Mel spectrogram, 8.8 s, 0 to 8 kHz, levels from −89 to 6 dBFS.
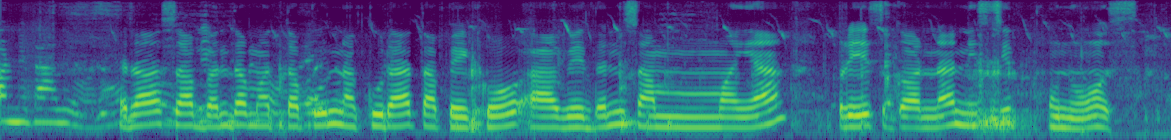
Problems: constant background noise, continuous background conversations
